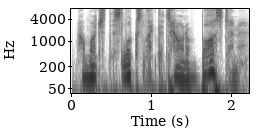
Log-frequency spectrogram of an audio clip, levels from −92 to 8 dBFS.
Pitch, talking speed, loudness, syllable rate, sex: 95 Hz, 240 wpm, -21 LUFS, 4.8 syllables/s, male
